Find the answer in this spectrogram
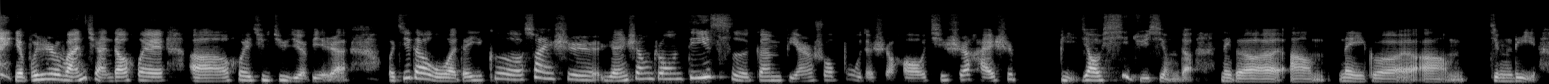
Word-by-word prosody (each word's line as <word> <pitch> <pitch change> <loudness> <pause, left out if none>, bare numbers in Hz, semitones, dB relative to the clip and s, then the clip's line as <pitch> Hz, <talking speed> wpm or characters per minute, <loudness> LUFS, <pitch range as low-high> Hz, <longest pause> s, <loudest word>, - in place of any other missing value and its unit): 也 175 - +8
不 200 +5 +3
是 235 +1 +5
完 200 +5 +6
全 160 - 0
地 175 +1 +5
会， 180 -3 +3 0.2
呃， 150 +2 +3
会 190 -1 -1
去 190 +1 -3
拒 190 -1 -3
绝 155 -1 +1
别 310 +8 -3
人。 480 - +1 0.4
我 - - 0
记 305 +1 -2
得 270 -5 +5
我 165 -4 +3
的 170 - -1
一 195 +1 -3
个 225 -1 -1
算 280 +2 +1
是 245 -2 -3 0.2
人 180 +2 0
生 265 0 -1
中 255 0 -1
第 305 +2 0
1 335 - +7
次 250 - -4
跟 185 0 -3
别 150 -6 -5
人 170 +3 -4
说 195 -1 -5
不 200 -2 -13
的 - - -8
时 - - -7
候， 150 0 0
其 200 +4 -8
实 220 +1 0
还 165 -7 0
是 235 +4 -4 0.4
比 190 -4 -5
较 190 -1 +5
戏 195 - -5
剧 290 0 -6
性 - - -5
的， - - -2 0.2
那 160 -3 -1
个 135 -2 +3 0.2
嗯， 135 -1 +1 0.2
那 150 -4 0
个， 135 -2 0
嗯， 65 0 -2 0.3
经 155 -3 -2
历。 160 0 -2
190 Hz, 210 characters per minute, -23 LUFS, 160-240 Hz, 0.4 s, 也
